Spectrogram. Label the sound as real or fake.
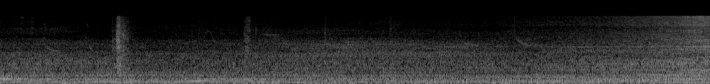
fake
